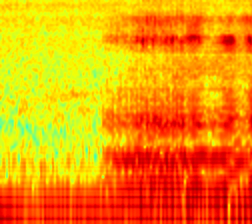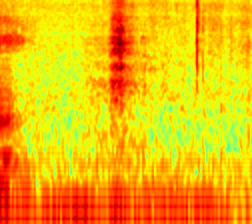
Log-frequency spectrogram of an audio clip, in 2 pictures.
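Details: Loud rattling inspiratory snore with quiet breathing either side from Chloe, a sleeping bulldog puppy with a flat-faced airway; snoring.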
